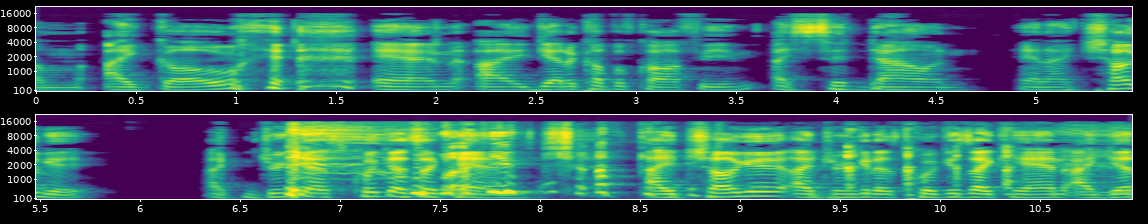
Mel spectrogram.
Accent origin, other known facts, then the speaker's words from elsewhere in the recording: New York City, New York, United States; I am from New York City.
